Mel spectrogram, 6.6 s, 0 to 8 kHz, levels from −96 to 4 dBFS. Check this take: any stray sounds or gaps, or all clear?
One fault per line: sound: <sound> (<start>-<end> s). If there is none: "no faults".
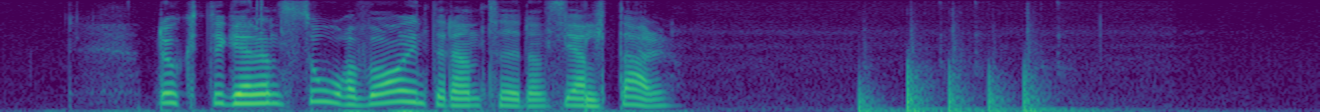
sound: thud (4.3-5.8 s)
